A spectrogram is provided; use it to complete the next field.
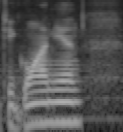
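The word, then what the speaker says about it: Tie Guan Yin: The tea I'm going to be brewing for you today is called Tea Kuan Yin, or there's also an alternative pronunciation, Tea Guan Yin, but it translates as Tea of the Iron Goddess of Mercy.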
